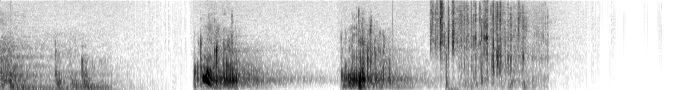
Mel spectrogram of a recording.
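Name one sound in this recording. Someone gulps down a drink.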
